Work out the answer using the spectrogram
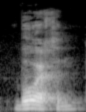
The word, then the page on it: verrouiller: /vɛ.ʁu.je/; /ve.ʁu.je/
